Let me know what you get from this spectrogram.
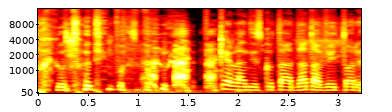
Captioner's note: laughter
